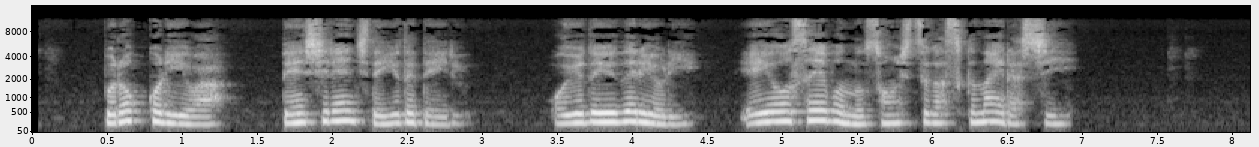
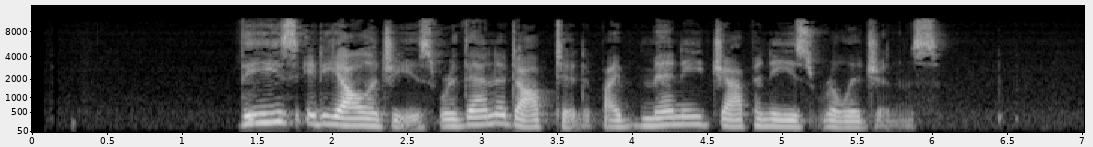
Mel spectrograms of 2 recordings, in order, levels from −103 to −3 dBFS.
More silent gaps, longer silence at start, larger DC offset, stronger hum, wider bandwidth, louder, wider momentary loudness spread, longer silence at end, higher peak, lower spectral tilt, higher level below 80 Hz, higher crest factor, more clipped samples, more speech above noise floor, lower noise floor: neither; second, 0.5 s vs 1.4 s; neither; neither; about the same, 11.5 kHz vs 11.5 kHz; first, -18 LUFS vs -29 LUFS; first, 15 LU vs 10 LU; first, 1.2 s vs 1 s; first, -2 dBFS vs -8 dBFS; about the same, -3.5 dB/octave vs -4 dB/octave; first, -64 dBFS vs -76 dBFS; second, 16 dB vs 22 dB; neither; about the same, 50 dB vs 49 dB; second, -68 dBFS vs -77 dBFS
